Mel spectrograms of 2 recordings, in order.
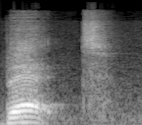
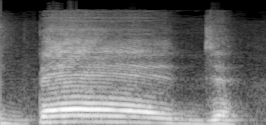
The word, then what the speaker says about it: bed: words with d endings bed has a voiced d ending it's not bet with an unvoiced T it's bed with a voiced d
